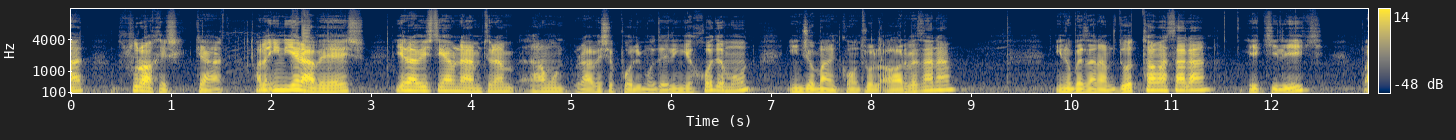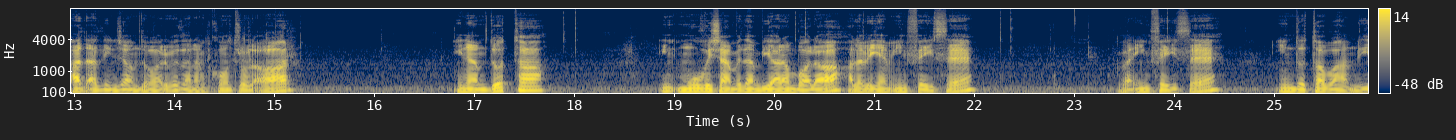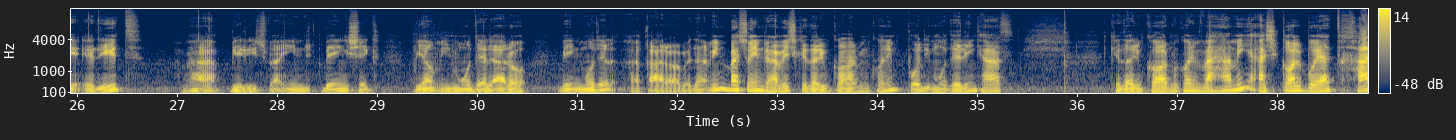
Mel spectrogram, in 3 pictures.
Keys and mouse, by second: 0.8 middle click, 1.9 ctrl+z, 3.5 middle click, 6.6 middle click, 8.0 ctrl+r, 13.0 middle click, 15.0 ctrl+r, 21.7 click, 22.3 click, 22.9 middle click, 23.9 shift+click, 24.4 middle click, 26.2-27.4 right drag, 28.1 middle click, 31.8 middle click.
